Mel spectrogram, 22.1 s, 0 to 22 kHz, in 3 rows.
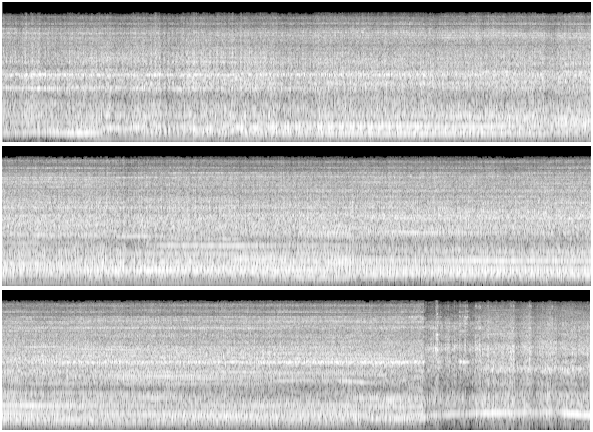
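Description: Angle grinders with 4-inch diamond tile blades cutting ceramic tile, a steady high motor whine with several tones over a cutting hiss. About two seconds before the end the steady sound breaks off and a single whine glides down as a grinder winds down.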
